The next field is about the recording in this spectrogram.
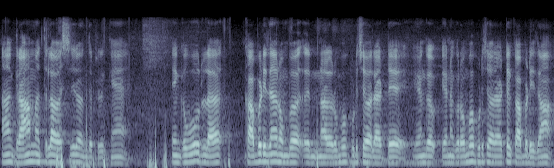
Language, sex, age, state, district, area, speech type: Tamil, male, 18-30, Tamil Nadu, Tiruchirappalli, rural, spontaneous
